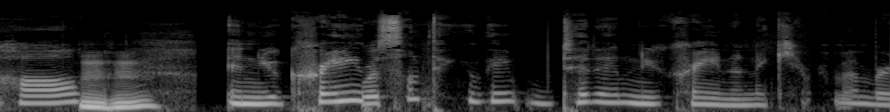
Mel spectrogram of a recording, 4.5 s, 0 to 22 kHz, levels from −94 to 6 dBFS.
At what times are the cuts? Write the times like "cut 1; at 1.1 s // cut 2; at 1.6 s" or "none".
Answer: cut 1; at 1.0 s // cut 2; at 1.8 s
